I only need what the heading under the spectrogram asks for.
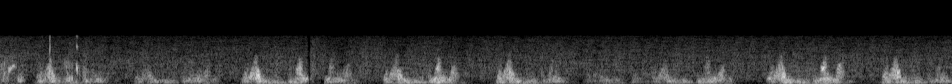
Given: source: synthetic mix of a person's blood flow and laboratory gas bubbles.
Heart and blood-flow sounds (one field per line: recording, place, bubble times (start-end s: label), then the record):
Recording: Doppler ultrasound of blood flow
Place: precordium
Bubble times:
0.00-0.26 s: bubbles
0.45-0.56 s: bubbles
0.64-0.90 s: bubbles
From the record:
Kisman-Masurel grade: 212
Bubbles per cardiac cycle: several, 3 to 8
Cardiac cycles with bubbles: 1 to 10%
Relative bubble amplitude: moderate (0.250 to 0.450)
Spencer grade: 1 (occasional bubble signal discernible with the cardiac motion signal, with majority of cardiac periods free of bubbles)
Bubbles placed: only in the low amplitude regions of the cardiac cycle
